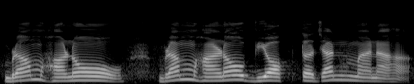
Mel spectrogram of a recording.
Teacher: নোতে গিয়ে একটা টান দিলে অটোমেটিকভাবে একটা অ এর মতো উচ্চারণ আসে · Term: লুপ্ত অ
